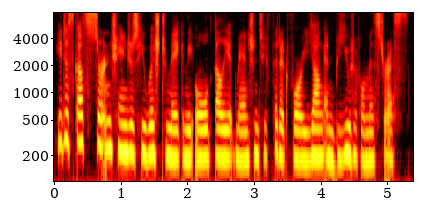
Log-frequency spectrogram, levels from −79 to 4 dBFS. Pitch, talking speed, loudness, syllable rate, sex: 205 Hz, 245 wpm, -20 LUFS, 6.0 syllables/s, female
